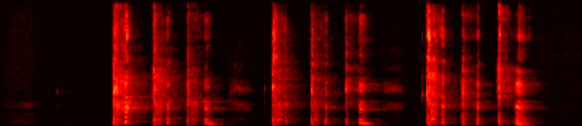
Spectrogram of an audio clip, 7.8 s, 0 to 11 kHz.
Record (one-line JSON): {"three_cough_length": "7.8 s", "three_cough_amplitude": 20345, "three_cough_signal_mean_std_ratio": 0.37, "survey_phase": "beta (2021-08-13 to 2022-03-07)", "age": "45-64", "gender": "Female", "wearing_mask": "No", "symptom_cough_any": true, "symptom_headache": true, "symptom_onset": "1 day", "smoker_status": "Prefer not to say", "respiratory_condition_asthma": false, "respiratory_condition_other": false, "recruitment_source": "Test and Trace", "submission_delay": "1 day", "covid_test_result": "Positive", "covid_test_method": "RT-qPCR", "covid_ct_value": 22.1, "covid_ct_gene": "ORF1ab gene", "covid_ct_mean": 23.1, "covid_viral_load": "27000 copies/ml", "covid_viral_load_category": "Low viral load (10K-1M copies/ml)"}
